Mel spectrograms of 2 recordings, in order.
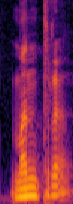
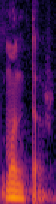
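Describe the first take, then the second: First: It is said as 'mantra', ending in 'a'. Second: It is said as 'montor', ending in 'or'. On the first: This is the formal Sanskrit form. "the Sanskrit word mantra" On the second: This is the everyday spoken form. "In colloquial Bengali, they will pronounce it as montor"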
